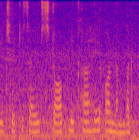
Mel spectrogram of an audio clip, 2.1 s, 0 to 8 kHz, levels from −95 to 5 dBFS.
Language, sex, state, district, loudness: Hindi, female, Bihar, Sitamarhi, -26 LUFS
